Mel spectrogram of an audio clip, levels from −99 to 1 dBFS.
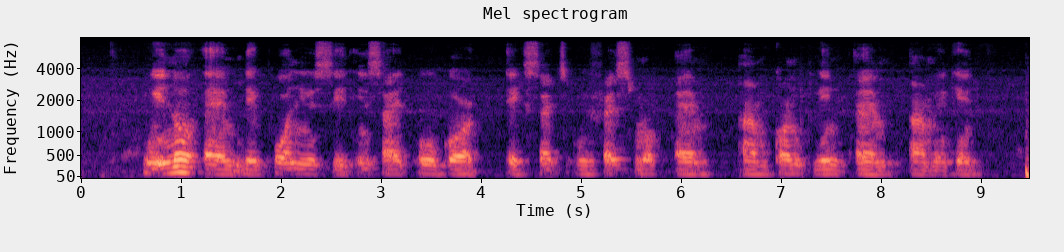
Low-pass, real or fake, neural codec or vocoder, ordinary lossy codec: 7.2 kHz; fake; vocoder, 44.1 kHz, 128 mel bands, Pupu-Vocoder; none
